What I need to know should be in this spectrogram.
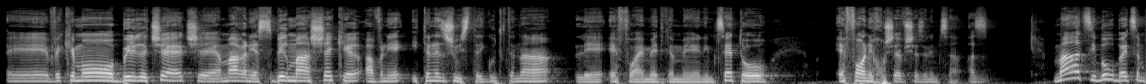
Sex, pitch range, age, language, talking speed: male, 135-180 Hz, 30-49, Hebrew, 145 wpm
